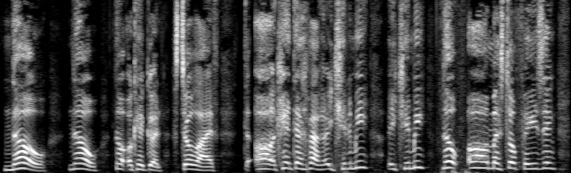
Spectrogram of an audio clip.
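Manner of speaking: frantic as the fight slips away; real panic. Real, not acted.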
